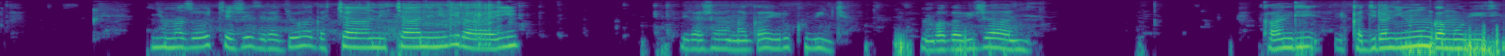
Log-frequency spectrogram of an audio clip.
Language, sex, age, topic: Kinyarwanda, female, 25-35, finance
